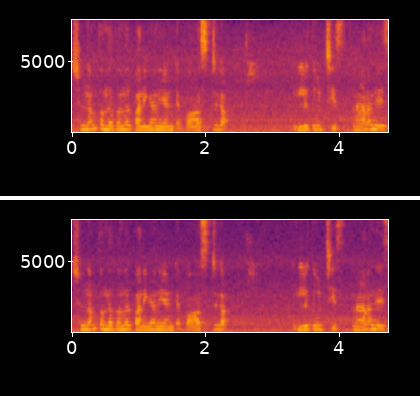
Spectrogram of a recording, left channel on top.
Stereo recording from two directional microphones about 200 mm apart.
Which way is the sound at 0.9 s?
5° left (ahead or behind).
